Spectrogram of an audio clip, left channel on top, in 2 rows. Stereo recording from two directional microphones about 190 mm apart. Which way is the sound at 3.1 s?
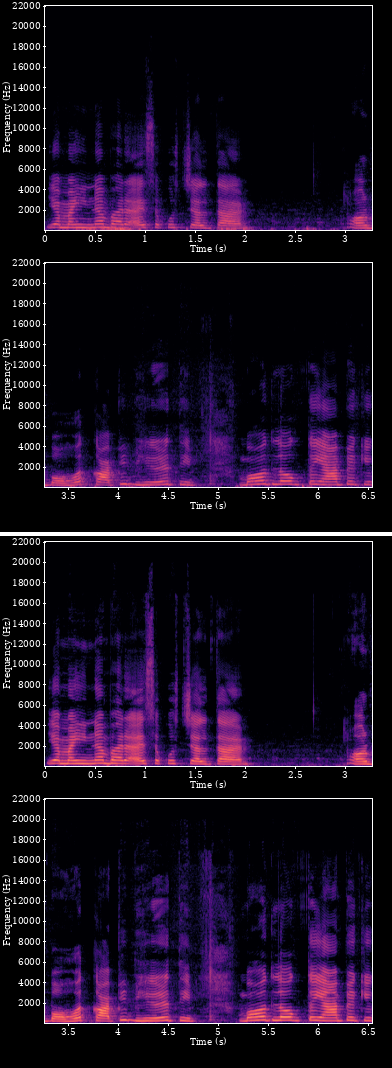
30° right (ahead or behind).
